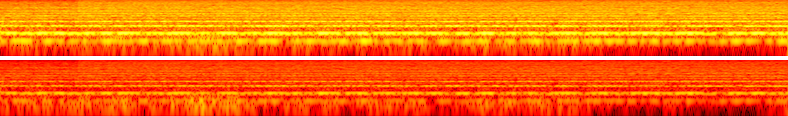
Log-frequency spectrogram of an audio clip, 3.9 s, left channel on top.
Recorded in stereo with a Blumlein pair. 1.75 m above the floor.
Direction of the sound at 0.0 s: 35° left.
